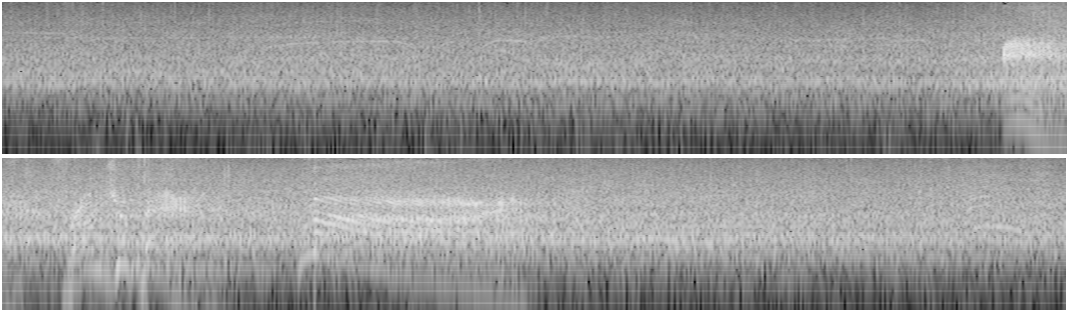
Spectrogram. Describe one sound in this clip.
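A large crowd cheers steadily in a big echoing arena.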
